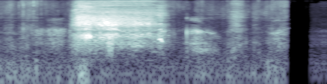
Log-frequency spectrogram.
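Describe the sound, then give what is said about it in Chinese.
A man with a cold blowing his nose: one long, loud, rough honking blow, then a few softer, shorter snuffling bursts, with no talk. “他在擤鼻涕”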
